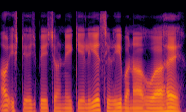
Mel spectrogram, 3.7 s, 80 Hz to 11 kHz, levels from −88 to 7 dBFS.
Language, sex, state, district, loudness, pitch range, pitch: Hindi, male, Jharkhand, Ranchi, -20 LUFS, 105-110 Hz, 105 Hz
